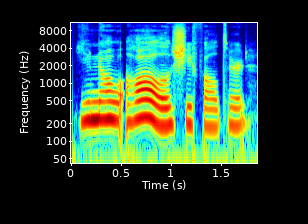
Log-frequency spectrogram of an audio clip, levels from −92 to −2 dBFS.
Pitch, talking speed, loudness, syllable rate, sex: 215 Hz, 160 wpm, -13 LUFS, 4.1 syllables/s, female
